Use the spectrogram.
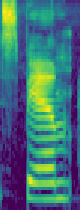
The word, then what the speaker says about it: SBÄM: How do you pronounce it? Yeah. It's SBÄM Festival.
